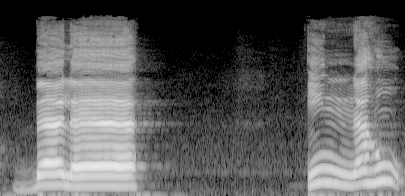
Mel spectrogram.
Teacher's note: طيب الآية اللي بعديها هنقف عند كلمة بلى وتبدأ إن ربه كان به بصيرا. وانت بتقف على كلمة بلى ما تقطمهاش، في عندك مد طبيعي أعطيه حقه، بلى إنه، وتحقق الهمزة بالكسرة كده، إنه، إنه كان به بصيرا.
